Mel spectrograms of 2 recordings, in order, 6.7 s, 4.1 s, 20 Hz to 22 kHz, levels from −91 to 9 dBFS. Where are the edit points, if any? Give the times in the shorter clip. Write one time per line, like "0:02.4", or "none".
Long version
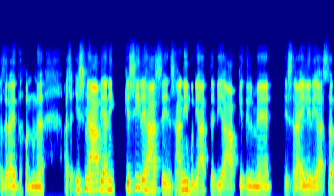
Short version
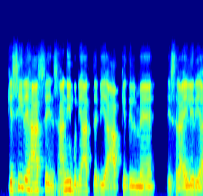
none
